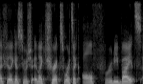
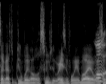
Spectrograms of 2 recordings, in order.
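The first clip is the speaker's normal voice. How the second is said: put-on deep voice; 7 semitones lower than usual. Imitating how the son might talk, in a put-on deep voice. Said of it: "He had a really deep voice. I feel like the son kind of talks like this".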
